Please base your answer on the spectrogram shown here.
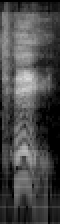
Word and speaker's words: chi: the Greek letter Chi which everybody would think is chai like Omega chai but it's pronounced K it's really K uh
